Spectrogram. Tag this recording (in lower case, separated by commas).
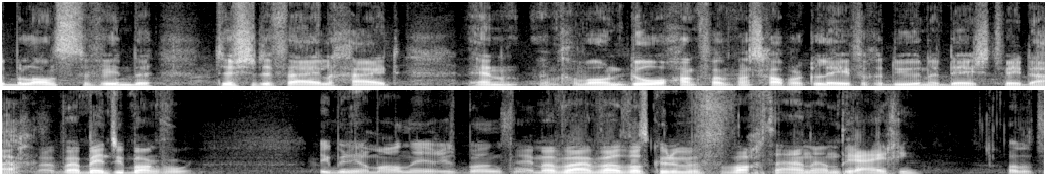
speech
